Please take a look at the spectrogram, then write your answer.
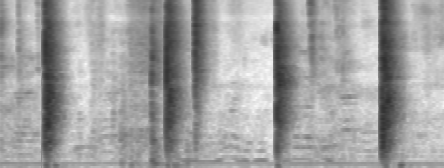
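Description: A few sharp, separate claps ring out at irregular intervals, loud and close, with quiet room sound between them.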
